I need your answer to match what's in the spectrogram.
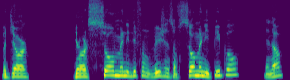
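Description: Speaking a little fast in a slightly high, darkish voice, a man for whom English is not a first language appears as an interview guest on a podcast, where he works as a horse trainer. He is reflective and earnest, leaning on personal stories and rhetorical questions. There's no room sound, and the studio audio is clean.

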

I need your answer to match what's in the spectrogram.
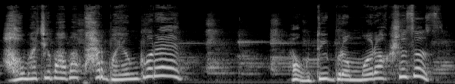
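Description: A woman's voice: high voice, animated, a little slow, soft background music. A woman voicing a sly, fat trickster frog who giggles and teases, in a children's storybook tale. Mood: teasing. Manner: cheeky, giggling, teasing.

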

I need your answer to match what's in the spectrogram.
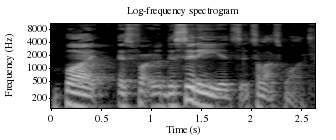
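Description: A man talks easily on a podcast and keeps setting the facts straight. His voice is mid-pitched and unremarkable in tone. The recording has an audible roomy echo. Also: expressive. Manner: casual, quick to correct details. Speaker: podcast co-host. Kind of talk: casual chat.

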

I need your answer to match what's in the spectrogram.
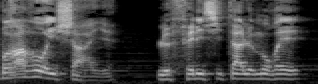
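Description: A man telling a story to children in a gentle, clearly enunciated, slow reading voice. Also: mid-range voice, animated, soft background music.

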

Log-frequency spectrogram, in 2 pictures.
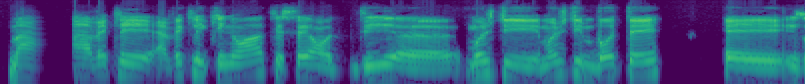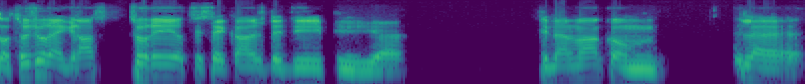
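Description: A man's voice: a little high, fairly bright tone, no echo. Young Acadian man on a dull line. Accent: Acadian French. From Nova Scotia, Canada. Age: young adult. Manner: easygoing, halting, leans on "tu sais" and "comme". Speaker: guest storyteller. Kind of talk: casual interview. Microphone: phone or remote call.

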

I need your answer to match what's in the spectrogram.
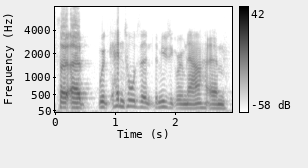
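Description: A man's voice: medium pitch, a little fast, clean tone. A man presenting a walk-and-talk documentary in a hospital, chatting casually and narrating as he goes. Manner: chatty, informal, narrates as he walks. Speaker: presenter touring a hospital ward. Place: hospital ward and corridors.

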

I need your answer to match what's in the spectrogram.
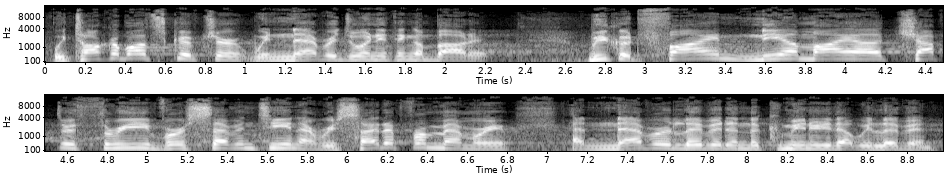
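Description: A man preaching a conversational sermon as a pastor in a church, acting out quick bits of dialogue. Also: high-pitched, bright, forceful tone. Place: church sanctuary. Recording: long church reverb, faint noise.

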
